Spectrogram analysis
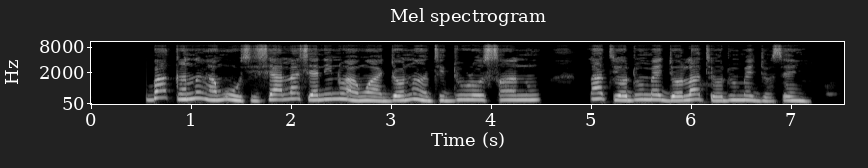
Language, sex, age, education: Yoruba, female, 30-45, tertiary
